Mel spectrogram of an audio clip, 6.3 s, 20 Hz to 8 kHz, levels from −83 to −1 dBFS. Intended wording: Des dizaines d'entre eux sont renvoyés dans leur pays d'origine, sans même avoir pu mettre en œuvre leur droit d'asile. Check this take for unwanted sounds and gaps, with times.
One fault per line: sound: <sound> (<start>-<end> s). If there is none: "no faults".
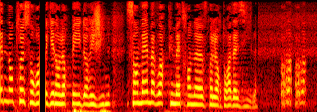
sound: dropout (0.8-0.9 s)
sound: laugh (5.6-6.1 s)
